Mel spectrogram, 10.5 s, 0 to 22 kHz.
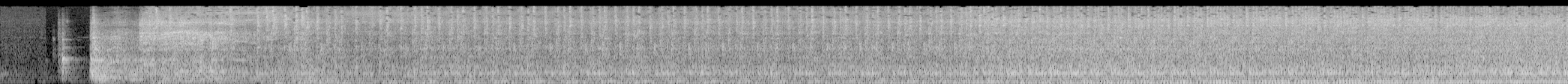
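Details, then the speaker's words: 1959 GMC pickup with 216 engine, after fuel pump started pumping: cranks, catches under a second, settles to an even steady idle with no misses or knocks; normal idle. "(Engine cranking, starts and runs ) Oh, that sounds so much better The fuel pump is now pumping"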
